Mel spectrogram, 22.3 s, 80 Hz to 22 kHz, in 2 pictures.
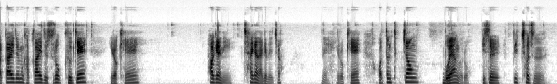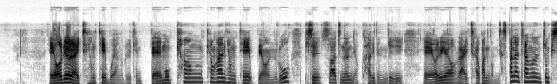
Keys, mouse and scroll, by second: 0.7 z, 1.6 click.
